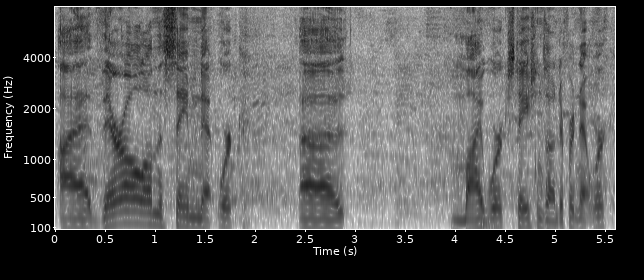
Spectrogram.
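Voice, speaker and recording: A man with a big voice, a security professional telling a relaxed story during a hallway chat at a conference. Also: medium pitch, normal speed. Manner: relaxed anecdotal telling, quoting others in dialogue. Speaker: interview guest, security professional. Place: outdoors at a conference venue.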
